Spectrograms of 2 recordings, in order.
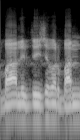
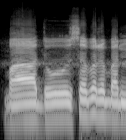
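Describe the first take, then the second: First: "বা আলিফ দুই জবর বান" spelled out with the alif read aloud, as the common mistake; wrong reading with alif. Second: "বা দু জবর বান" slow and clear, with no alif, ending on a plain "বান"; correct careful reading. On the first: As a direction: show the mistake by sounding alif before "বান". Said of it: "এটা বিলকুল ভুল". (ভুল পড়া: "বা আলিফ দুই জবর বান", আলিফ উচ্চারণ করে) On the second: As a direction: spell it slowly and correctly, leaving the alif silent. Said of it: "চলো আমরা শুদ্ধ পড়ি". (শুদ্ধ পড়া: "বা দু জবর বান", ধীরে, আলিফ ছাড়া) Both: Shown as a demonstration.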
